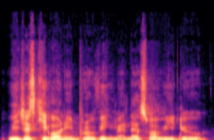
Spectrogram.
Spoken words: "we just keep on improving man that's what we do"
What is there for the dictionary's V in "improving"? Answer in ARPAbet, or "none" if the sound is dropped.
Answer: V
